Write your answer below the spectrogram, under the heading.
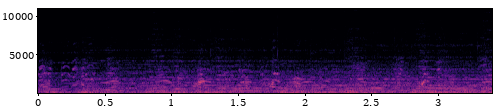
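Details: In the Arctic tundra in mid-August, as autumn begins and fog lingers, a flock of geese starting its flight south gives a dense, overlapping chorus of nasal honks, several every second, possibly over soft music. Finding: Goose.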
